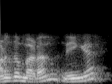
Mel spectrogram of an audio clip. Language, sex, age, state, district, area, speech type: Tamil, male, 60+, Tamil Nadu, Tenkasi, rural, conversation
